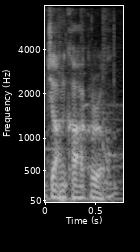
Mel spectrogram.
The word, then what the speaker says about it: Jean Coquerel: a French company, so I always pronounce it like it's a French name, but it's an English name. But the I guess should be Société Anonyme John Cockerell, which sounds really fucking stupid.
